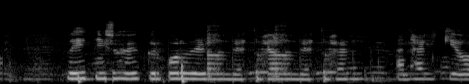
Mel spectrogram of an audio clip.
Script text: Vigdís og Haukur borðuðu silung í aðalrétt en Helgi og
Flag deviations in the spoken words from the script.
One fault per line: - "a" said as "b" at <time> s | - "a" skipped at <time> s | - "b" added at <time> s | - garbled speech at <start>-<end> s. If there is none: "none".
- "silung" said as "aðalrétt" at 2.1 s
